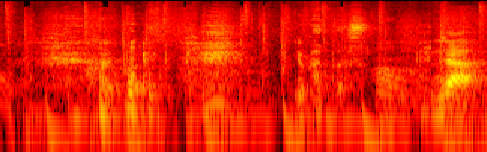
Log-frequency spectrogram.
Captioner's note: laughs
